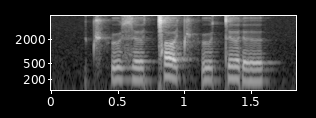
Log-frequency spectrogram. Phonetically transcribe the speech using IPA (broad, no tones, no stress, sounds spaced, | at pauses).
t͡ʃʼ ʉ z ɪ ǀ ɜ t͡ʃʼ ʉ t ɪ ɾ ɪ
